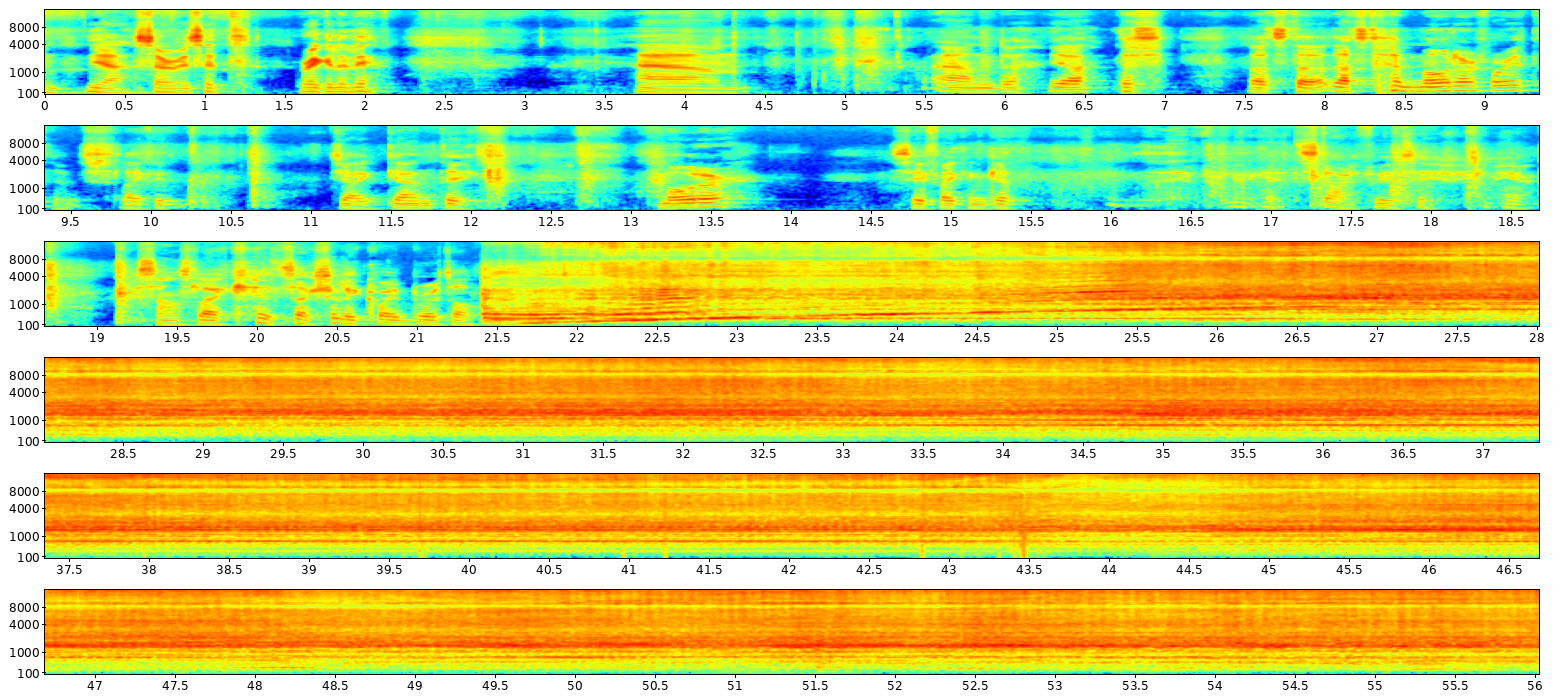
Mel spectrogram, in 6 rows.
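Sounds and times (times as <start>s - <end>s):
bandsaw motor whining: 21.4s - 56.0s.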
